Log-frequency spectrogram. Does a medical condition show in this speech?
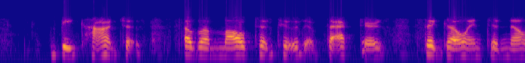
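Yes: ALS, mild; voice slightly impaired.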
